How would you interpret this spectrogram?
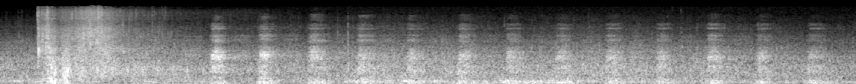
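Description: Sea waves wash and churn steadily, opening with a loud surge of surf, then rolling on with repeated splashes and a constant broad hiss, with no voices.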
